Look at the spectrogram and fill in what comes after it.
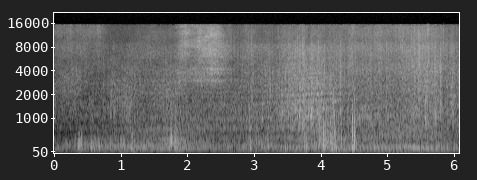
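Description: Subaru Impreza's flat-four boxer engine revving hard as the car is driven fast over loose gravel, growing louder as it comes close and passes, loudest about four seconds in. Sharp cracks and crackles stand out around the closest pass.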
